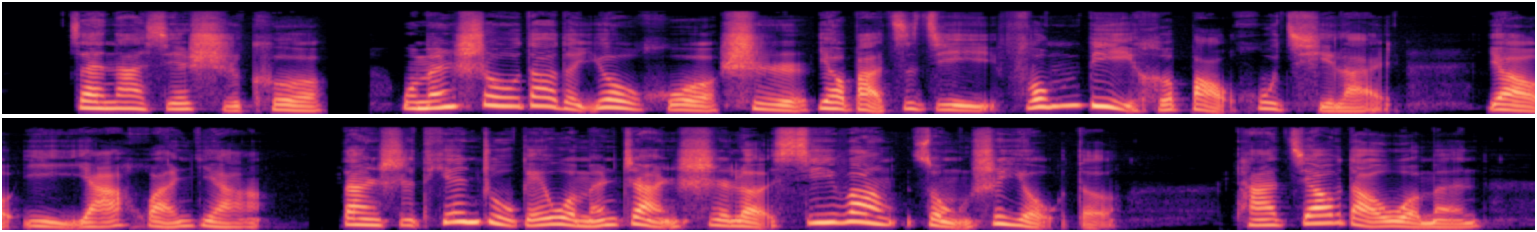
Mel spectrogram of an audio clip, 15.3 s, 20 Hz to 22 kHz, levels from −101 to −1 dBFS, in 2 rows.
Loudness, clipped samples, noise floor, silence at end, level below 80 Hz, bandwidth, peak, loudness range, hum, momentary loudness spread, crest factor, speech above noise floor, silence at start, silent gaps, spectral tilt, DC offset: -21 LUFS; under 0.1%; -68 dBFS; 0.3 s; -74 dBFS; 15.5 kHz; -4 dBFS; 4 LU; none; 9 LU; 18 dB; 48 dB; 0.35 s; 1.62-1.84 s, 9.19-9.33 s; -5 dB/octave; under 0.1%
